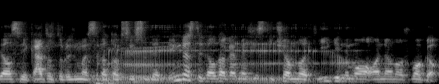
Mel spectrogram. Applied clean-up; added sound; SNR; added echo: none; Burping, eructation; 10 dB; none.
